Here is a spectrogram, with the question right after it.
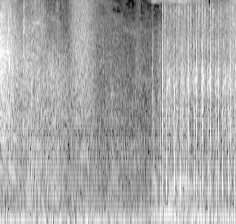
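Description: Gunfire in the Mass Effect video game, dense rapid shots forming a loud continuous rattle, shifting into a faster metallic burst toward the end.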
